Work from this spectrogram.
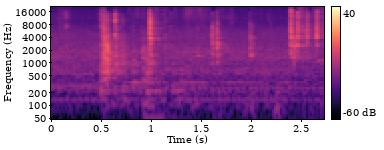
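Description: Subaru Forester suspension parts are pried apart during a coilover install on a 2006 model, giving a few sharp metallic clicks and knocks spaced irregularly over a quiet shop background.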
